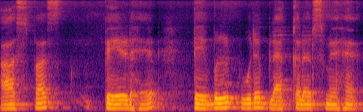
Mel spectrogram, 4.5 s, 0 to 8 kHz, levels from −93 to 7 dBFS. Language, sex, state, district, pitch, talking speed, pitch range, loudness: Hindi, male, Telangana, Hyderabad, 110 Hz, 120 wpm, 110-125 Hz, -17 LUFS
